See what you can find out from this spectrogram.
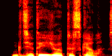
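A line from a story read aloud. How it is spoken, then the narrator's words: Quiet question. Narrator (Russian): спросила меня Франческа тихо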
